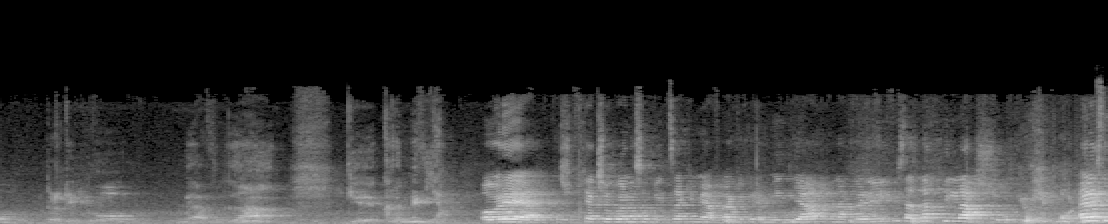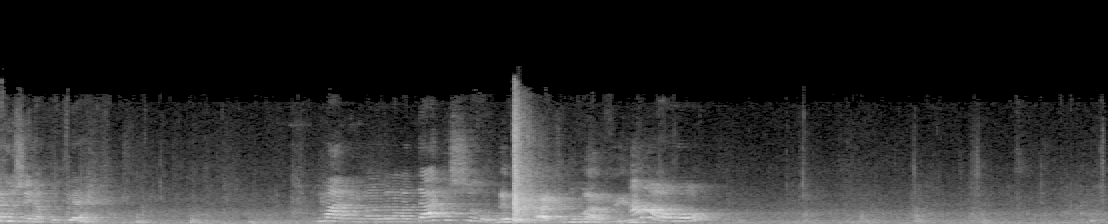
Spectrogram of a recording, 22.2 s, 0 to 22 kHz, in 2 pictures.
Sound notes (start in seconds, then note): 16.2 Ήχος από μπατσάκι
